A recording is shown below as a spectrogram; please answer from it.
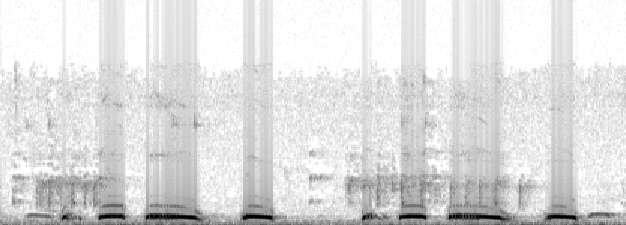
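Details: Wild dove with dark plumage calling in two full phrases, each a short hoot, a second hoot and a long, gently falling coo, followed by a brief final note.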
